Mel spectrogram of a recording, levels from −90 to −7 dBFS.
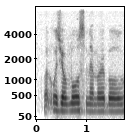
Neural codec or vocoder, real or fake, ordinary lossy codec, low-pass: codec, 24 kHz, 0.9 kbps, WavTokenizer, medium speech release version 2; fake; none; 7.2 kHz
